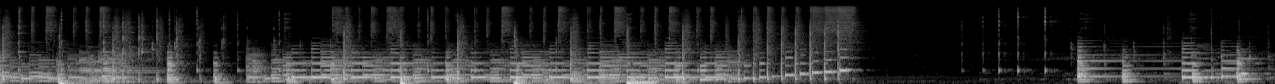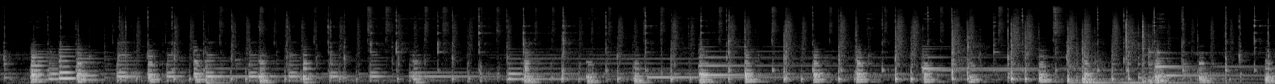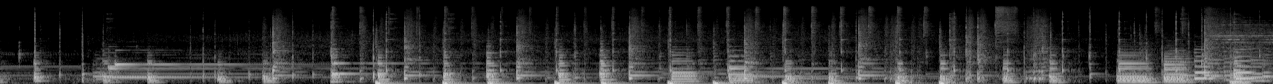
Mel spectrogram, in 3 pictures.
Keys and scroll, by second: 0.0-0.2 typing, 1.7 x, 4.9-5.7 typing, 7.2-9.4 typing, 10.5-11.4 typing, 17.1 ctrl+r, 18.9-19.5 typing, 19.6 Return, 26.2 ctrl+r, 35.7 ctrl+z, 36.0 x, 36.4 ctrl+c, 36.8 ctrl+v, 37.6 ctrl+v.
